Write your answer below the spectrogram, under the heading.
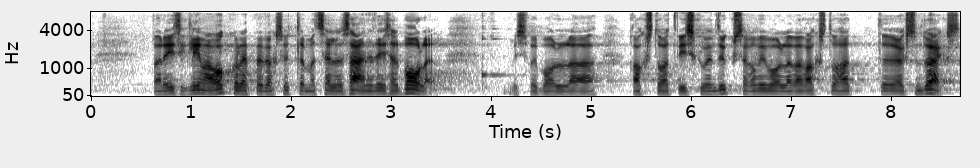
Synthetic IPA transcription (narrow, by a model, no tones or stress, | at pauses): pɑɾiːsikliːmɑko̞kːule̞pːˑepe̞ɑksyt̪ˑle̞mɑet̪se̞lːelsɑjɑnd̪it̪ejs̬e̞lpo̞ːlḛlmisvɤjbo̞lːɑkɑkst̪uɦɑt̪ːˑviːskymend̪yksɑɡ̥ɑvɤjb̥o̞lːɑkɑkɑkst̪uɦɑt̪ | yheksɑ̥mnyhe̞ksɑ̥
